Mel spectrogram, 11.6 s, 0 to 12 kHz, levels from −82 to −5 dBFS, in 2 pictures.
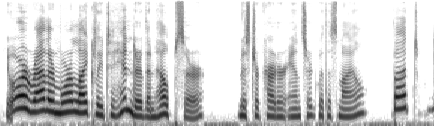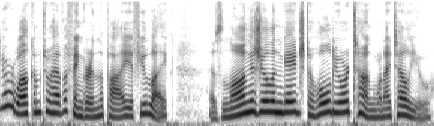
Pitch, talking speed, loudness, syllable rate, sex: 220 Hz, 210 wpm, -19 LUFS, 5.7 syllables/s, female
